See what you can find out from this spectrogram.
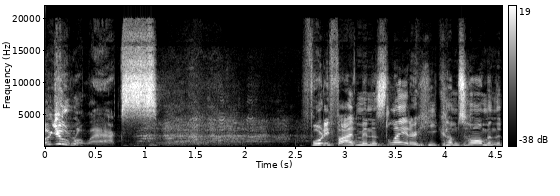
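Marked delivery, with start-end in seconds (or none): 0.0-1.1 slow, sulky comeback; lightly sulking mock comeback; petty retort. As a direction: drag out a childish retort.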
